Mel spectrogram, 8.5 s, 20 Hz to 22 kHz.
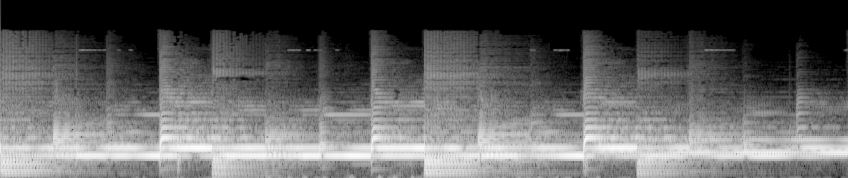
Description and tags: bouncing loop 113
A loop sequenced and created in Reason. This is a four-bar loop at 113 beats per minute.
